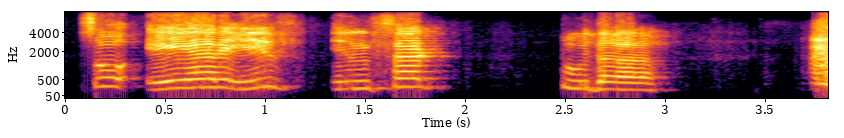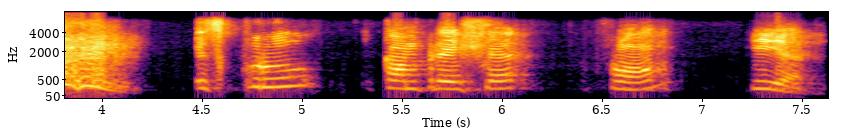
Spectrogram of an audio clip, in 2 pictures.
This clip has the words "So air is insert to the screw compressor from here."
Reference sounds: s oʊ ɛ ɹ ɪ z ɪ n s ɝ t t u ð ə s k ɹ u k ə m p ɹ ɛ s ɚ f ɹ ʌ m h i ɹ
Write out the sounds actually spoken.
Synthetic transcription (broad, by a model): s oʊ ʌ ɹ ɪ z ɪ n s ɝ t t u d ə s k ɹ u k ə m p ɹ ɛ ʃ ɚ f ɹ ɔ m h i ɹ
